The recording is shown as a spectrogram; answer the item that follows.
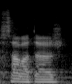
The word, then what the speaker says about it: Sabotage: one simple song from sabotage or sabotage as they you should pronounce it it's called follow me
